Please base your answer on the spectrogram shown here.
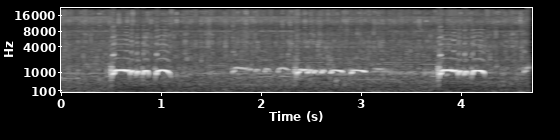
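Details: Wild zebra doves: bright clipped coos in short rapid bursts, a loud phrase at the start and end, and a longer softer rolling series of notes from another bird in between.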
